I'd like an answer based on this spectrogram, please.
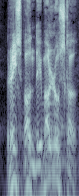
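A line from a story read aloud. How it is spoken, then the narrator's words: Pressing, roaring. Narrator (Italian): mi incalzò ruggendo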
